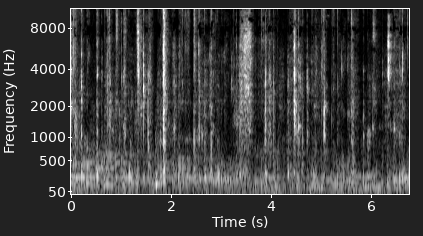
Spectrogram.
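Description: A person eating: irregular wet chewing and lip-smacking clicks, with a brief breathy noise about three and a half seconds in.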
